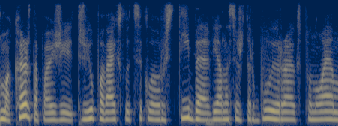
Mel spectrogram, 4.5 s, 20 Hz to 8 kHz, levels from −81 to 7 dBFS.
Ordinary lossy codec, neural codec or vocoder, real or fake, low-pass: Opus, 24 kbps; none; real; 7.2 kHz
